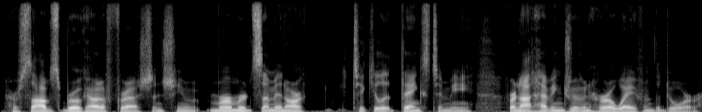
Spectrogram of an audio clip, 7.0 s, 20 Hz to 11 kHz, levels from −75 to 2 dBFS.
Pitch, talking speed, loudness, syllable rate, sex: 115 Hz, 190 wpm, -19 LUFS, 5.5 syllables/s, male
